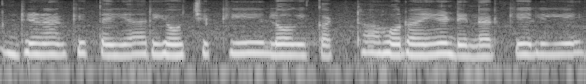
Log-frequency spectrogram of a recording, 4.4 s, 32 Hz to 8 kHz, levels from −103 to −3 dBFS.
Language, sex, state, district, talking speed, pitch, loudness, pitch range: Hindi, female, Jharkhand, Jamtara, 190 wpm, 230 Hz, -20 LUFS, 220-240 Hz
